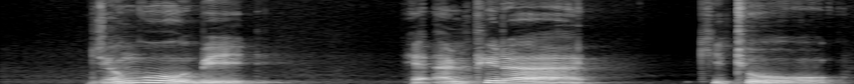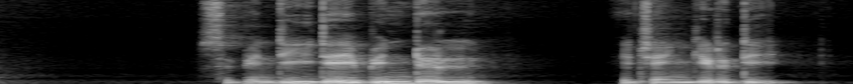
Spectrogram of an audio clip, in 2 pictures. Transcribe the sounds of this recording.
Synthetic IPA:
d͡ʒaŋːɡɔɓɛ | ʔɛʔampiɾa | kʰitʰɔ | sɔɓɛndidajbindɔl | ʔɛd͡ʒaŋɡiɾdɛ̰

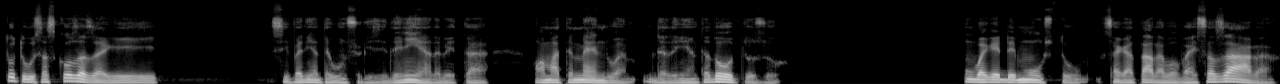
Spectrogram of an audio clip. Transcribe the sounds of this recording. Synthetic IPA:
t̪ot̪ːukust̪askɔzazaki | sivaðiant̪aɣunsuɣiziðeniːaðaβɛt̪ːa | ɔamat̪ːɛmɛnd̪uad̪ɛðeniant̪aðot̪ːuzɔ | umβaɣɛɖɛmost̪usaɣat̪ːaːðaβɔvaɛsazaːɾa̰

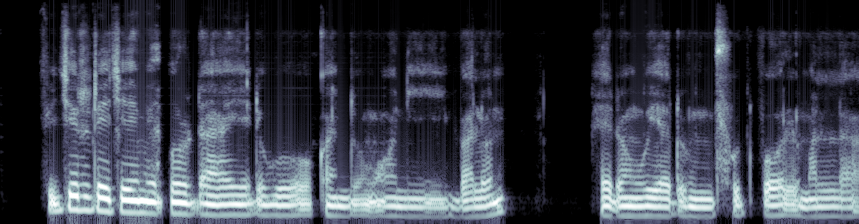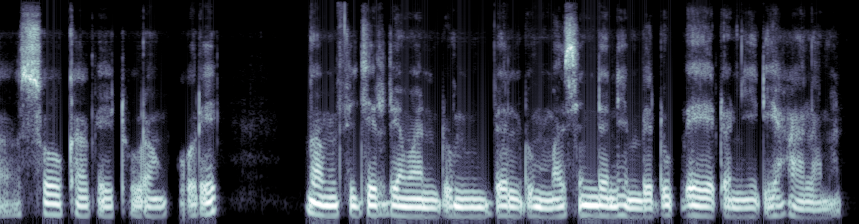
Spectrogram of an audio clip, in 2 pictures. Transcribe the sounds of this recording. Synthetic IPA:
fid͡ʒiɾdɛd͡ʒɛmiɓuɾdajeɗiɡɔkaɲd͡ʒṵmwonibalɔn | ʔɛɗɔnwijaɗumfutbɔlmalːa̰sɔkabɛtʰṵɾʔankɔ̰ɾɛ | ŋɡamfid͡ʒiɾdɛmanɗumbɛlɗumːasindɛnhimbɛɗuɓːɛɗɔnjiɗihalaman

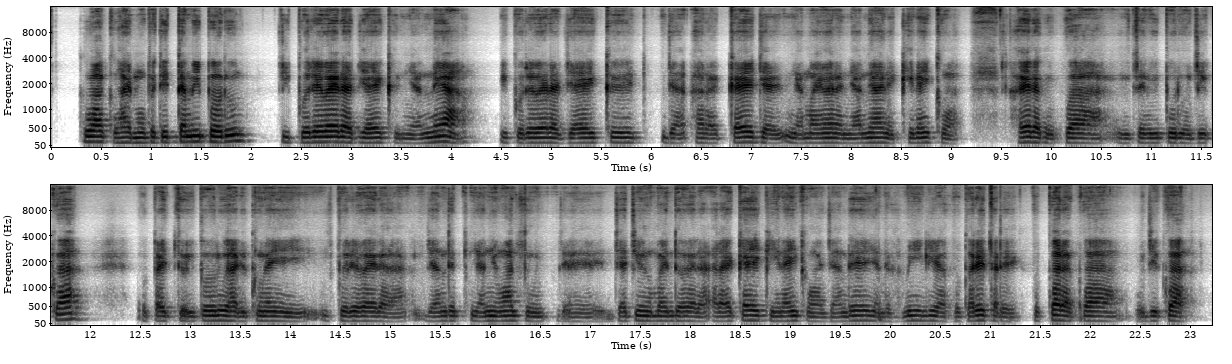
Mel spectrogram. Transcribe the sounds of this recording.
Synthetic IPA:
kuakoɦaemõpet̪et̪ãmbipoɾu | ipueɾeβaeɾad͡ʒaekɨɲãnẽã | ipeɾeβaeɾad͡ʒaekɨ | d͡ʒaaɾakaed͡ʒaɲãmãẽβaeɾaɲãnẽãɾekĩɾãĩkõã | haeɾakʷokuait̪ẽmbipoɾuod͡ʒekʷa | opajt̪eo̰ipoɾuhaɾikuɾãĩipeɾeβaeɾad͡ʒand̪eɲãɲũwãt̪ũ | d͡ʒad͡ʒɨ̃mbaend̪oβaɾaʔaɾaekaekĩɾãĩkõwãd͡ʒand̪ed͡ʒand̪efamĩliakokʷaɾet̪aɾekokʷaɾakʷao̰d͡ʒekʷa

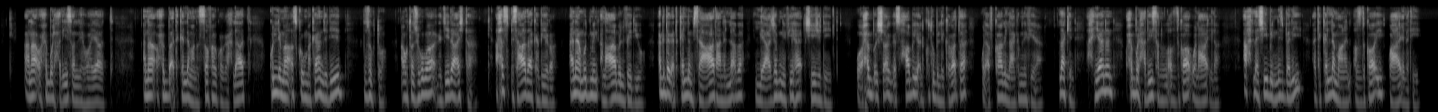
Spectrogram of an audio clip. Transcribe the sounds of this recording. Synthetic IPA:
ʔanaʔaħabːalħad̪iːsʕanɪlhɪwaːjaːt̪ | ʔanaʔaħabːʔa̰t̪kalːamʕanɪsˤːɑfɑɾˤwɪrːɪħlaːt̪ | kʊlːmaʔaskʊɾmakaːnd͡ʒɪd̪iːd̪̚ | zʊɡt̪ʊ | ʔawt̪ad͡ʒɾɪbaɡɪd̪iːd̪aʕɪʃt̪aha | ʔaħɪsːbɪsaʕaːd̪akabiːɾa | ʔanamʊd̪mɪnʔalʕaːbalviːd̪ju | ʔaɡd̪ɑɾˤʔat̪kalːamsaːʕaːt̪ʕanalːʊʕbaʔɪlːiːʔaʕd͡ʒabnifiːɦaʃeːʔʒɪd̪iːd̪̥ | wɪʔaħabːʔaʃɑːɾkʔɑsˤħɑːbiʔalkʊt̪ʊbalːiːkɑɾɑʔt̪ha | wɪlʔafkɑːɾˤɪlːiʕaʕɡabnifiːha | laːkɪn | ʔaħjaːnanʔaħabːalħad̪iːsʕanɪlʔɑ̰sˤd̪ɪqɑːʔwɪlʕaːʔɪla | ʔaħlaʃeːʔbɪnːɪs̬baliː | ʔat̪kalːamʕanɪlʔɑsˤd̪ɪqɑːʔiwɪʕaːʔɪlat̪ʰi

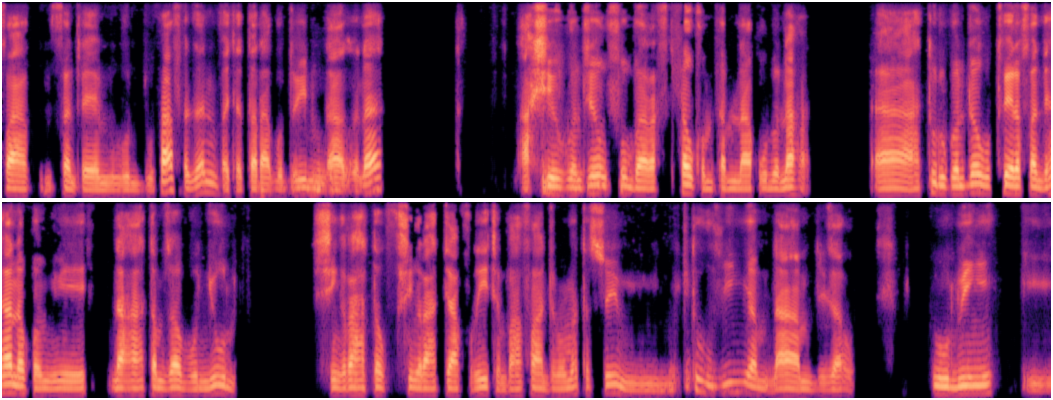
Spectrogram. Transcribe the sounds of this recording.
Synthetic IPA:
faɦakumifaɳɖ͡ʐajamniŋɡulud̪uhafəzanimbajt̪at̪aɾakaɳɖ͡ʐewinuminazana | a̰ʃeukanɖ͡ʐewmifumbəɾafḁt̪awkamit̪aminakulanaɦə̰ | at̪uɾakaɳɖ͡ʐewt̪ueɾəfand̪eɦanakwami | naɦaɦat̪amizavoniulu | siɲiɾaɦat̪awksiɲiɾaɦat̪iakuɾeʈ͡ʂəmbaɦafaaɳɖ͡ʐəmamat̪aswemimit̪uviaminaɦaminlezaɦu | uliɲi

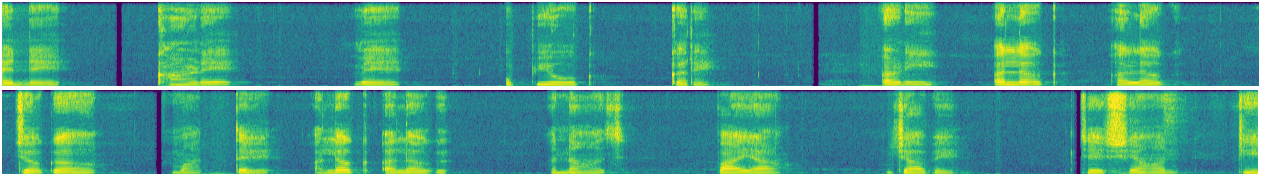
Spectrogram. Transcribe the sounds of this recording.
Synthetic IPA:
ɛːne | kʰaːɽ̃e | mẽ | ʊpjoːɡ | kəɾe | aɽ̃i | ələɡ | ələɡ | d͡ʒəɡə | mat̪ːeələɡələɡ | ənaːd͡ʒ | paːja | d͡ʒaːʋe | d͡ʒeːʃjaːnki

